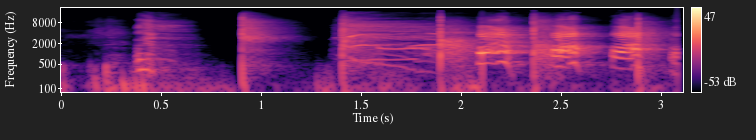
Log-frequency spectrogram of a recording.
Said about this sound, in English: And clownish Kim Jiri stepped into the cave clapping.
